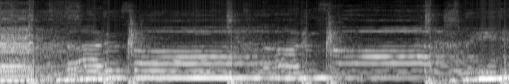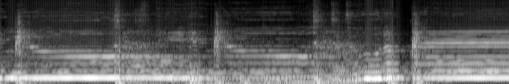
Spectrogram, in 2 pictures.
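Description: Music: a singer holding long, gliding notes without clear words, over a hip-hop beat with regular drum hits.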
